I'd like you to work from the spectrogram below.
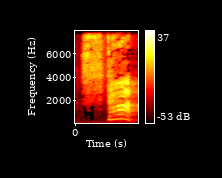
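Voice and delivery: sudden high, loud shout; fed-up full-volume yell; parent yelling. Acted. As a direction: explode at a child who won't listen. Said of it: "skip to the yelling".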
